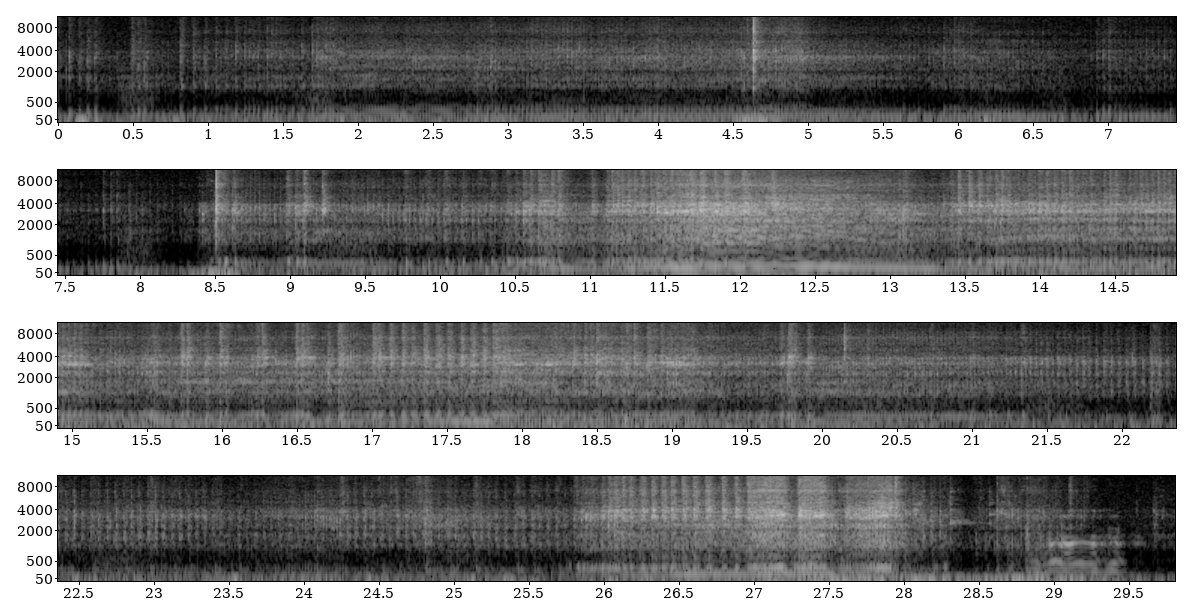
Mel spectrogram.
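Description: Quad (ATV) engine running under throttle while riding off road. The pitch rises and falls once about twelve seconds in, and it runs louder near the end, with clattering from the rough ground.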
